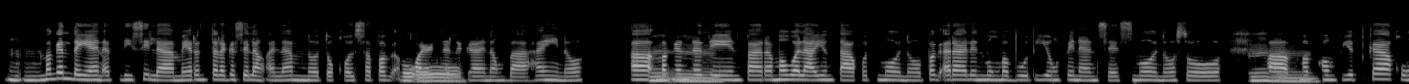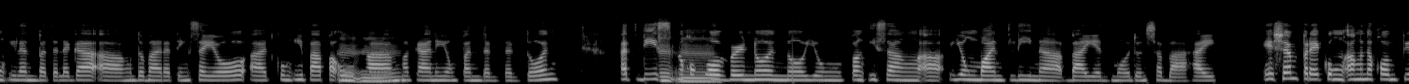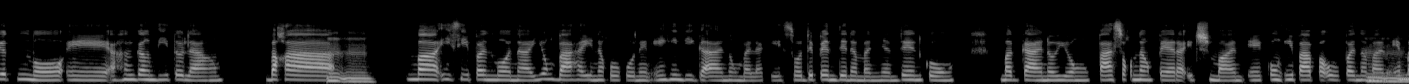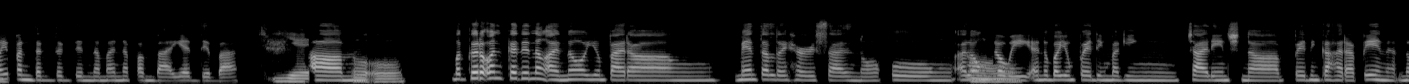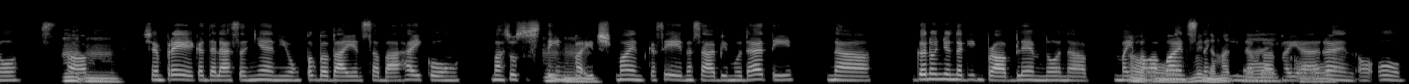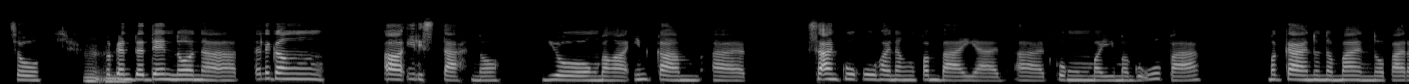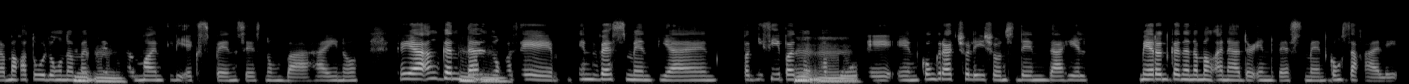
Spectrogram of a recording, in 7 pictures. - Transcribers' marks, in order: other background noise
- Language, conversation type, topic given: Filipino, advice, Paano ko mababalanse ang takot at makakakilos nang buong puso?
